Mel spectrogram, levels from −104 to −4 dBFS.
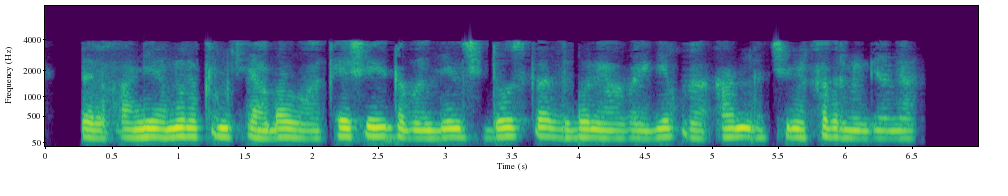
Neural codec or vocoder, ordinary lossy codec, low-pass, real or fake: codec, 44.1 kHz, 2.6 kbps, DAC; AAC, 16 kbps; 7.2 kHz; fake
